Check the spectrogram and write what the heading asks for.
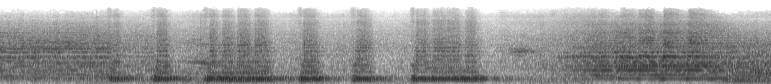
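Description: Truck air horns sounding a quick series of about six short, chord-like blasts, then a longer, steadier horn note near the end.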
